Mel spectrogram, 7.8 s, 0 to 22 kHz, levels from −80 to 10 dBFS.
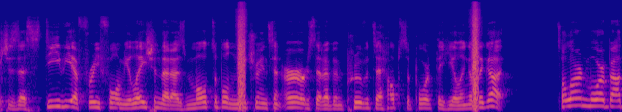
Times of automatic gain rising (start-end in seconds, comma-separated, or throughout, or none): none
